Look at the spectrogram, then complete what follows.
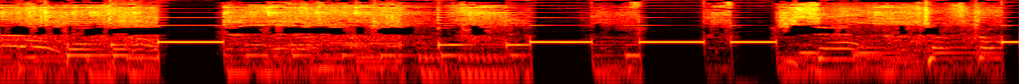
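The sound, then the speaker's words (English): Loud, steady electronic beep tones from a Jesse Watters TV segment repeat several times, alternating with harsh, buzzy bursts of noise in a choppy on-off pattern. No one speaks. “Oh, but let me go back to the beep, beep, beep for just a second here.”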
